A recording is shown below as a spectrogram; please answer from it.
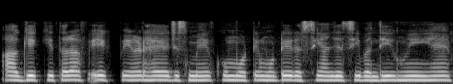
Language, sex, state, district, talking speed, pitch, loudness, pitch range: Hindi, female, Uttar Pradesh, Lalitpur, 200 wpm, 200 Hz, -15 LUFS, 195-200 Hz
